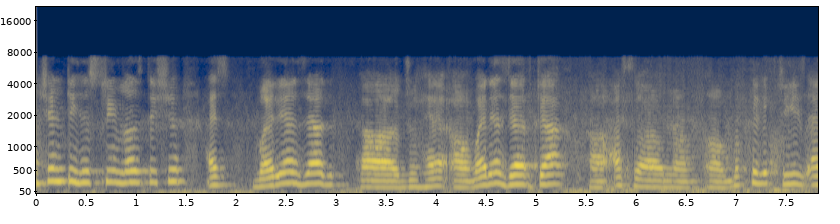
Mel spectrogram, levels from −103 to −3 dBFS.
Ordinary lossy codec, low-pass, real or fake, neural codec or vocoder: none; 7.2 kHz; fake; codec, 16 kHz, 2 kbps, FreqCodec, smaller model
